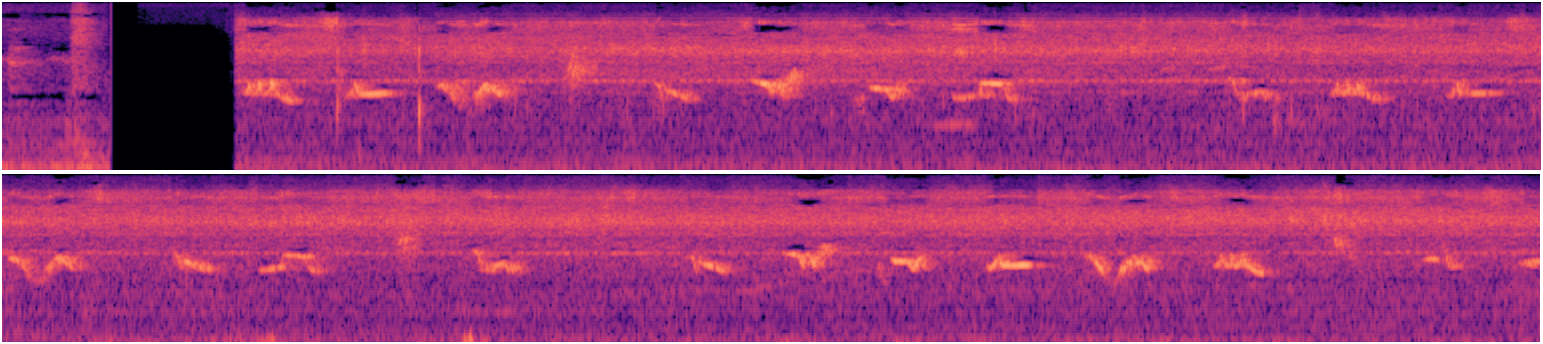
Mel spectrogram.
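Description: Small birds chirping in short, repeated calls, one or two a second, after a brief silence about a second in. A thin steady high tone and a faint hiss run underneath.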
